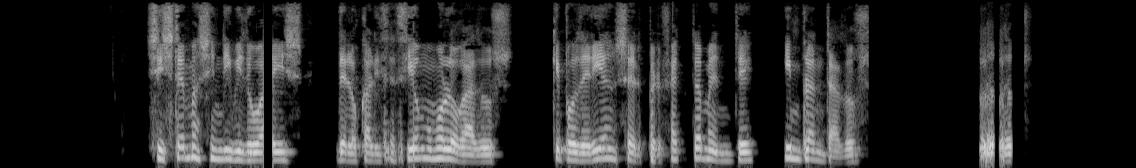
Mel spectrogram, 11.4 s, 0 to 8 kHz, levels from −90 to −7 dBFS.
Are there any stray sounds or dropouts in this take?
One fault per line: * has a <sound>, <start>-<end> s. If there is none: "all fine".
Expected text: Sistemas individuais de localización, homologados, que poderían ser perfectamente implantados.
* has a dropout, 2.6-2.7 s
* has a laugh, 9.8-10.1 s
